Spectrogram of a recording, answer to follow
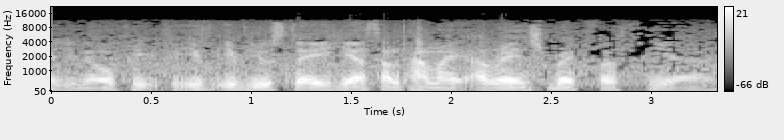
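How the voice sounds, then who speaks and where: A fairly low-pitched man with fairly even intonation at a fairly quick pace, over noticeable background noise. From Thailand, Chiang Mai. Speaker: resort owner. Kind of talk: casual chat. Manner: halting, many repetitions.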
